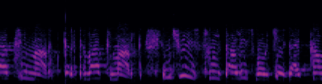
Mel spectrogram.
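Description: Continuous speech in a thin, phone-line voice: a caller talking over a telephone connection into the broadcast. A faint steady low hum lies under it.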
